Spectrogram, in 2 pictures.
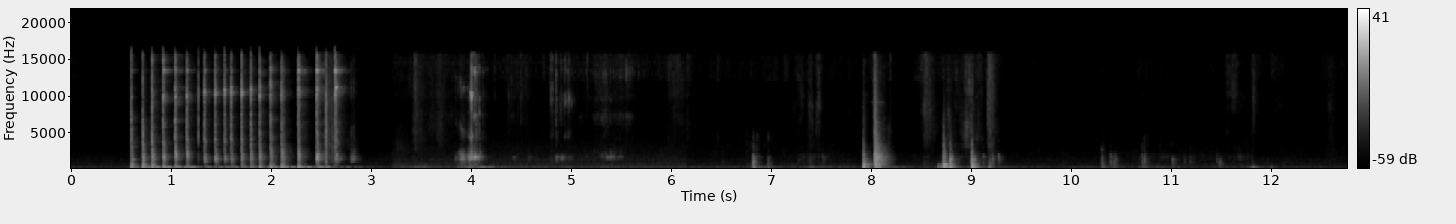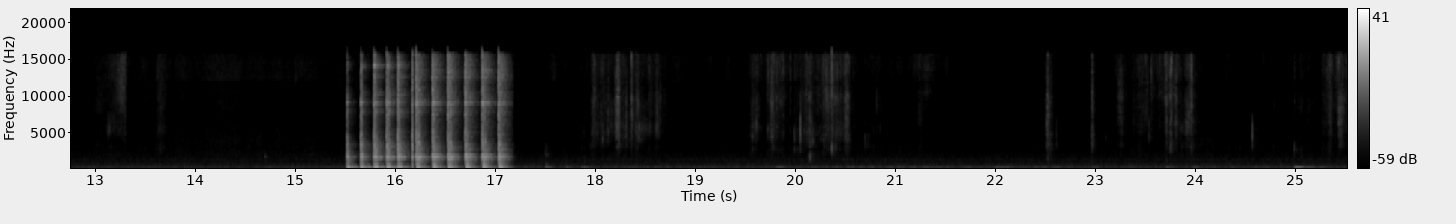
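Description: Steel tools worked against rusted SVT-40 rifle parts: two bursts of rapid, evenly spaced metallic striking, one lasting about two seconds near the start and one about a second and a half just past the middle, with single knocks and clinks of metal between and after them.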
